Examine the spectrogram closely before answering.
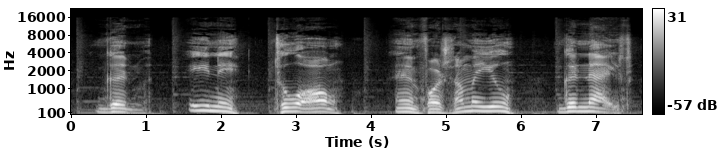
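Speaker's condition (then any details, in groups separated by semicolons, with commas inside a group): Multiple sclerosis; affects left side and voice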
